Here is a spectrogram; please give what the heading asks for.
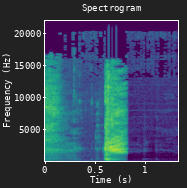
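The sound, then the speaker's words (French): A single sharp cough from a man after he abruptly cuts his microphone, loud and short, following a faint trailing sound, then silence. “C'est parce que moi, j'ai coupé le micro d'un coup et j'ai toussé, en fait.”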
